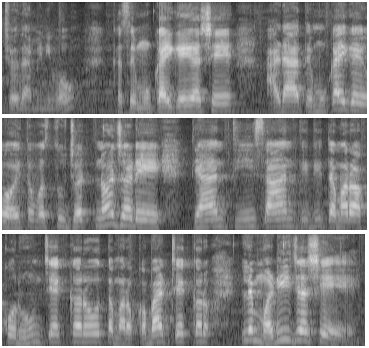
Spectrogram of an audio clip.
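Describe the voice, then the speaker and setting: A woman's voice: medium pitch, normal speed, soft background music, close to an everyday voice. A woman playing a lecturing mother-in-law. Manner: reassuring, lecturing. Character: mother-in-law calmly lecturing her daughter-in-law. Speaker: actor in a web drama.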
